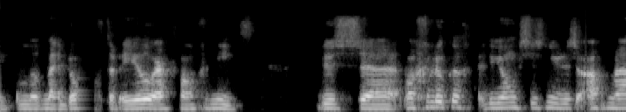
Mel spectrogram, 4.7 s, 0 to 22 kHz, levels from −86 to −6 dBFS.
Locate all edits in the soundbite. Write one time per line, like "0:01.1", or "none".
0:03.6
